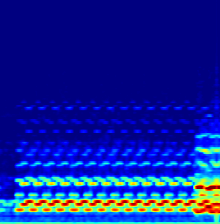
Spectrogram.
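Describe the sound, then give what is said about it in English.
A phone ringing: after a brief quiet moment, a continuous warbling electronic ring tone sounds steadily, with a brighter, louder surge near the end. “Sorry, that's my phone again.”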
